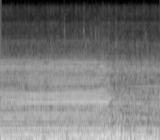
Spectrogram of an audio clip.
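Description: A racing car engine drops sharply in pitch as a gear changes.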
